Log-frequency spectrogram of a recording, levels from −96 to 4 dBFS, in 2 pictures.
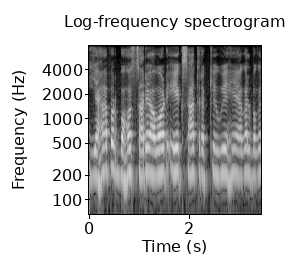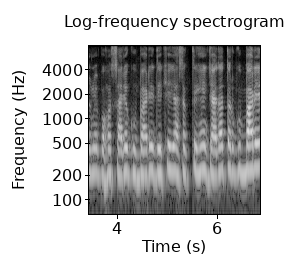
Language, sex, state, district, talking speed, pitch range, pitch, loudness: Hindi, male, Bihar, Samastipur, 190 wpm, 200-220 Hz, 215 Hz, -20 LUFS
